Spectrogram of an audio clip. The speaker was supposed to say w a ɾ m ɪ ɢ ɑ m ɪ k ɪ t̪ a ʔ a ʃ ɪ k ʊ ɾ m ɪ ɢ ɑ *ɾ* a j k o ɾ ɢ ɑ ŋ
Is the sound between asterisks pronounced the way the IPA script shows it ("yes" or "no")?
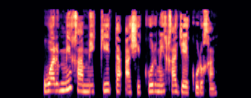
no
